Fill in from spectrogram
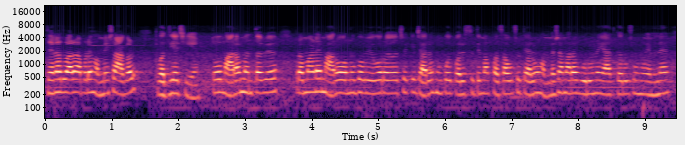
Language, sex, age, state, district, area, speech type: Gujarati, female, 18-30, Gujarat, Ahmedabad, urban, spontaneous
